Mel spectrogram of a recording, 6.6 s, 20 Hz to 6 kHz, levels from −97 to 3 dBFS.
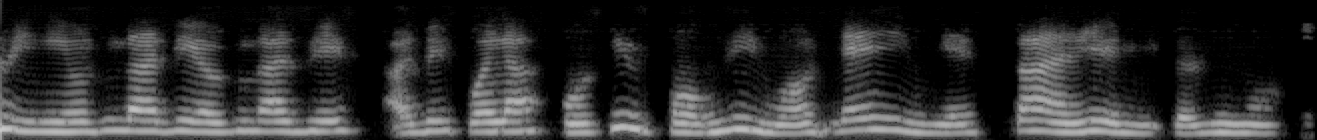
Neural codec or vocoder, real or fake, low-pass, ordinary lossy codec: codec, 24 kHz, 0.9 kbps, WavTokenizer, medium music audio release; fake; 5.4 kHz; none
